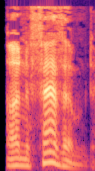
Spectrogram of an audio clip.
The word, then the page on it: unfathomed: British English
